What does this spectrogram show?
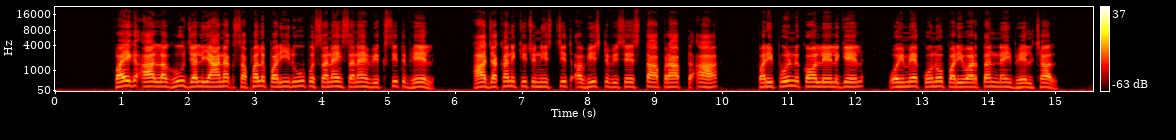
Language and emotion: Maithili, neutral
